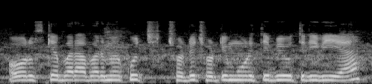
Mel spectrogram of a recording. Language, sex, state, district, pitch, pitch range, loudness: Hindi, male, Uttar Pradesh, Saharanpur, 200 Hz, 195-205 Hz, -13 LUFS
